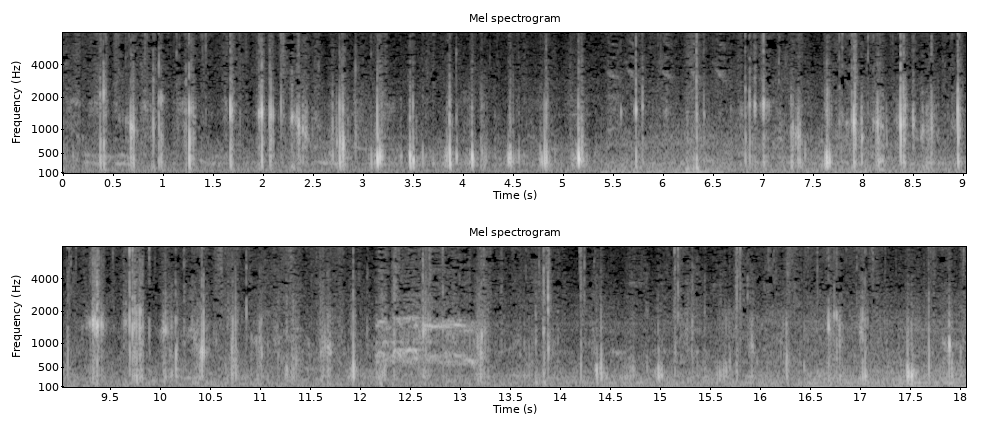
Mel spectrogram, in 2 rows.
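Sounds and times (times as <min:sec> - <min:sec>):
crunching and chewing: 0:00.0 - 0:18.0
rooster crowing: 0:12.1 - 0:13.4.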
